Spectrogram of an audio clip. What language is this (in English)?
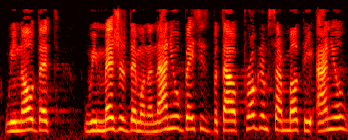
English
